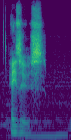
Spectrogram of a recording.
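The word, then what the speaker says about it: Jesús: covered in blood interesting hey zeus thank you for pronouncing it correctly for all my for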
